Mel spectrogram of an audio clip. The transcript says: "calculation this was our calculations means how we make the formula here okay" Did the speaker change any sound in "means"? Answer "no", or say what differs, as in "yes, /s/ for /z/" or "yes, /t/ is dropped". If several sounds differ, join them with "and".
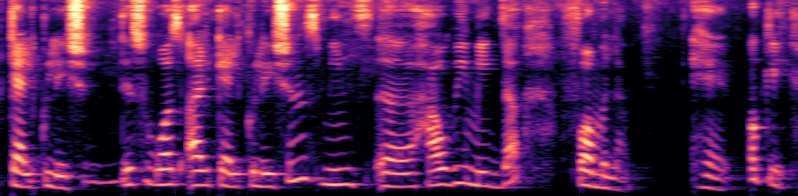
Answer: no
